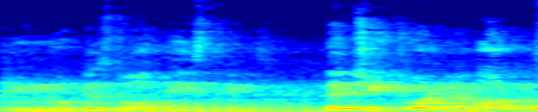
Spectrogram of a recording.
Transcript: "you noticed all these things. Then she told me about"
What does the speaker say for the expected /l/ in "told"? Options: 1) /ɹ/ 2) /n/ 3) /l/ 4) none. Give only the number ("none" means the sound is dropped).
4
